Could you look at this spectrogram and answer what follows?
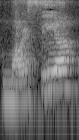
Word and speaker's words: Marcia: My name is pronounced Marcia like Garcia.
